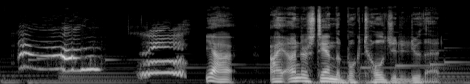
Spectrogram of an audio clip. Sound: meow; distressed meow

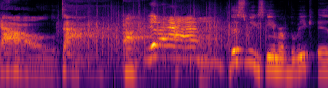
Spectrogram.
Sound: all yelling

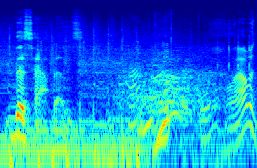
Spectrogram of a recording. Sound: crowd gasping

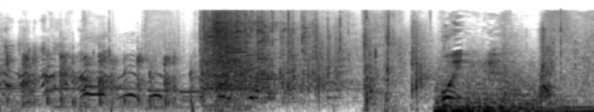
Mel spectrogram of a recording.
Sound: glass breaking; suspense music

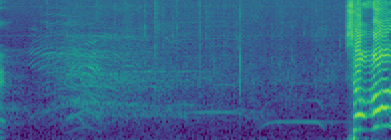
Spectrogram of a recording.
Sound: crowd applauding

